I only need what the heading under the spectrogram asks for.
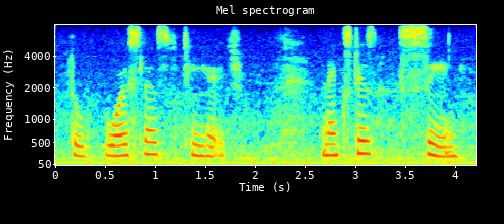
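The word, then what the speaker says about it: سين: Now some people pronounce it like tha. That's wrong. Sin has a sharply whistling sound.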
